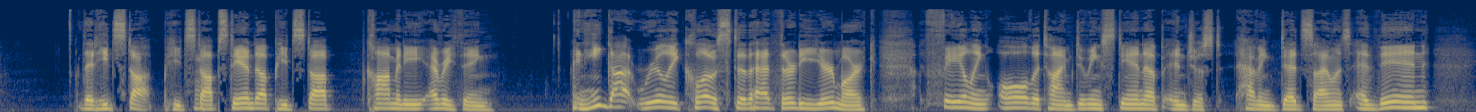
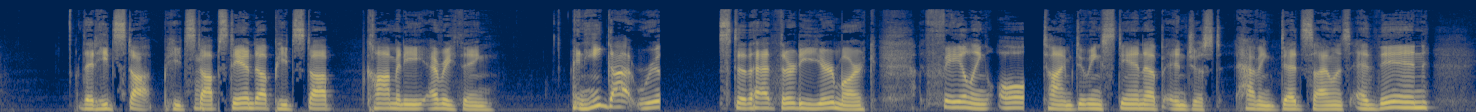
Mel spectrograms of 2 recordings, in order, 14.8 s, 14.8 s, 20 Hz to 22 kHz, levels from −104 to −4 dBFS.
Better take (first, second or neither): first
